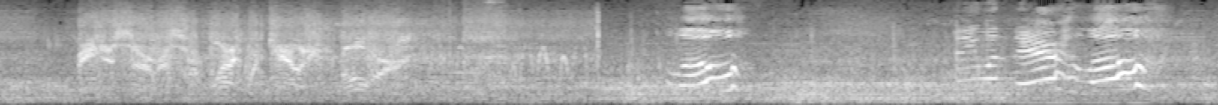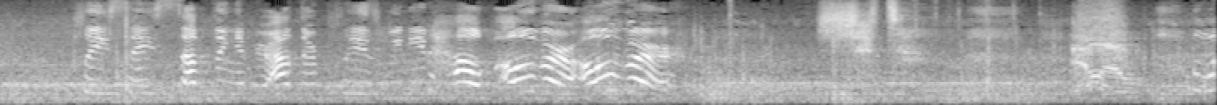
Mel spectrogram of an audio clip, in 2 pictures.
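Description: A radio hisses and crackles with static.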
